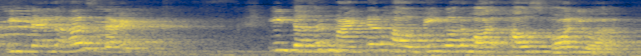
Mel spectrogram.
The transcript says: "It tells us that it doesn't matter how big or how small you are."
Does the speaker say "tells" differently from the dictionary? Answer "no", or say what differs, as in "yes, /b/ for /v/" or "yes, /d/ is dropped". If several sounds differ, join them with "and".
yes, /z/ is dropped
